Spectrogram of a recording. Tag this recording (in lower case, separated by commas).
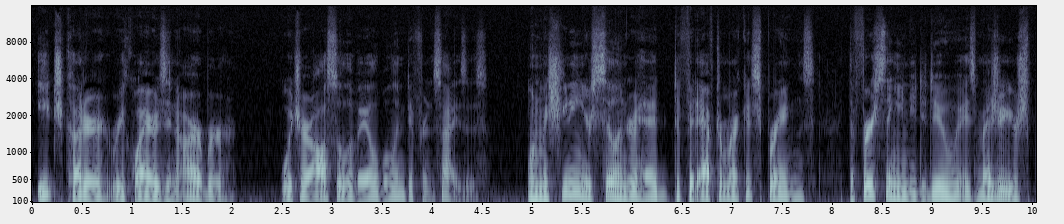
speech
